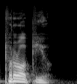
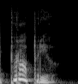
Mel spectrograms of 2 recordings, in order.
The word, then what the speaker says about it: propriu: Aceasta mi este declarația pe care o dau și o semnez în nume propriu. Corect este propriu, nu propriu.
